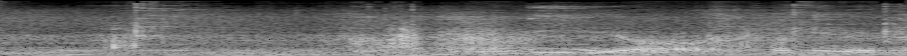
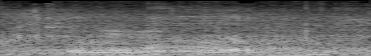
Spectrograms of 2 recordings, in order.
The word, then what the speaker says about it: Quindío: Quindío. Thank you, Franklin, for teaching us how to do the pronunciation of Quindío.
